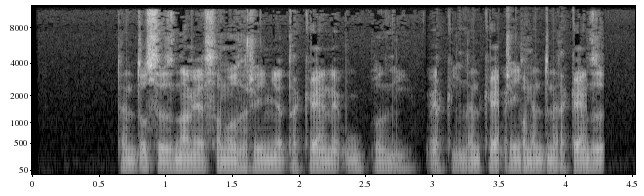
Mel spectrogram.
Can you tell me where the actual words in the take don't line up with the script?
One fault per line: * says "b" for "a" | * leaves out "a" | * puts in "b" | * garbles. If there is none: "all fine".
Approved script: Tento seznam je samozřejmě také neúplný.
* garbles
